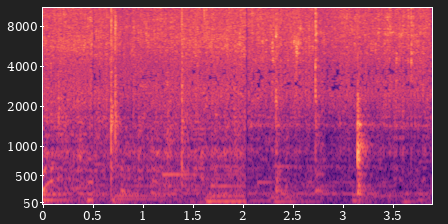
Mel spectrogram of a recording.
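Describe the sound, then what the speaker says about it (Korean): Tofu grilling in a pan for a low-sugar salad pasta, a steady close sizzle broken by several short sharp clicks and scrapes of a utensil, with no talking. "전 두부를 진짜 좋아하거든요. 많이 많이 구워줄게요"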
